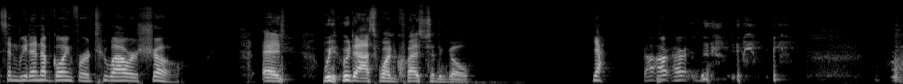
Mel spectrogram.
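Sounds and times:
speech: 0.0s - 4.8s, 5.9s - 8.0s
sharp raspy coughs: 6.6s - 9.0s.

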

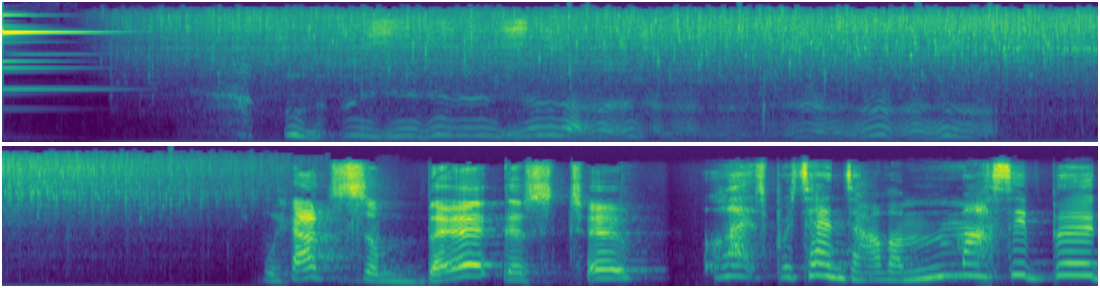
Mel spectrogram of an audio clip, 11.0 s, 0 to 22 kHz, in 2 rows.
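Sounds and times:
short chime: 0.0s - 0.7s
voices imitating a sausage sizzling on a barbecue: 0.7s - 7.3s
speech: 1.4s - 5.2s, 6.8s - 10.9s.

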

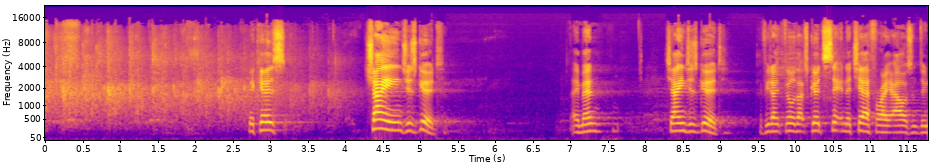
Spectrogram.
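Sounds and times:
church congregation applause: 0.0s - 4.1s
speech: 2.7s - 3.3s, 4.3s - 5.5s, 7.0s - 11.7s.

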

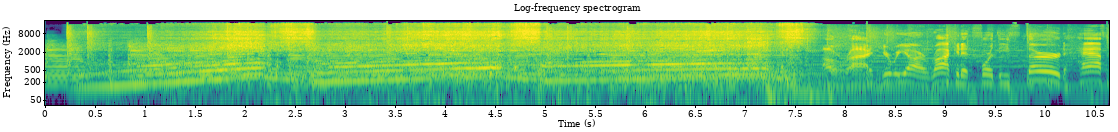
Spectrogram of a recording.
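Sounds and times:
car engine revving through gear changes: 0.2s - 8.1s
tires screeching: 0.3s - 8.0s
speech: 8.6s - 10.6s.

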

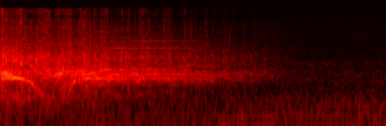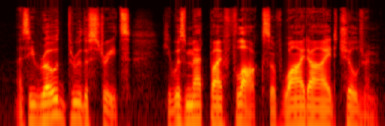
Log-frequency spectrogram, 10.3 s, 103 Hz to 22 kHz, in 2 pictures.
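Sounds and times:
large crowd cheering and clapping: 0.0s - 3.8s
brief rising whistle: 1.2s - 3.1s
speech: 5.4s - 10.2s.

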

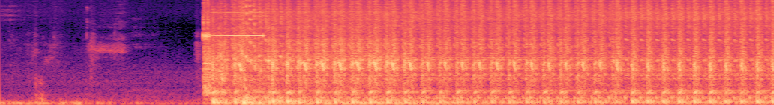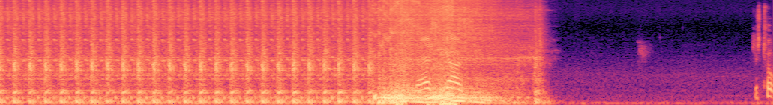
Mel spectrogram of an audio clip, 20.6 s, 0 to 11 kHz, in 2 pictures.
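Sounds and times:
tuk-tuk engine started by hotwiring: 2.7s - 17.7s.

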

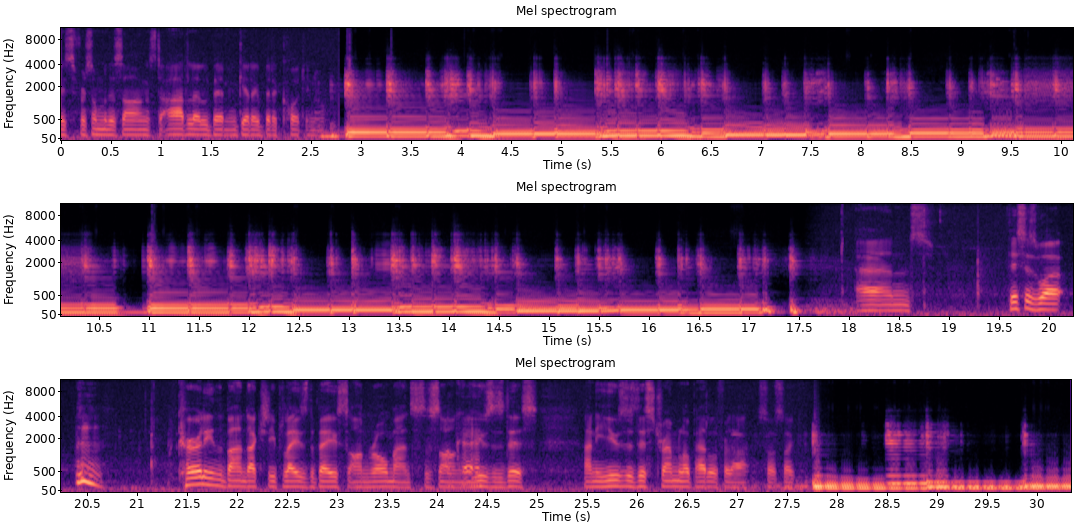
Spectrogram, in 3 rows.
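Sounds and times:
speech: 0.0s - 3.1s, 19.6s - 20.7s, 21.4s - 27.8s, 28.5s - 29.1s
instrument played through an overdrive distortion pedal: 2.7s - 18.5s, 27.6s - 30.3s.

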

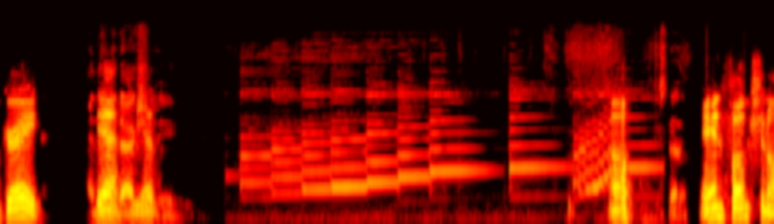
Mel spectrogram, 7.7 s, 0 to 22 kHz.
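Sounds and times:
speech: 0.0s - 1.8s, 6.1s - 7.7s
tinny electronic melody from a musical piano tie: 2.3s - 6.9s.

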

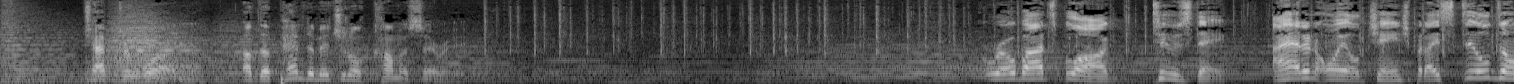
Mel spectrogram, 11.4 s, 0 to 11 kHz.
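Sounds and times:
speech: 0.7s - 3.6s, 7.4s - 11.3s
keyboard keystroke clicks: 3.6s - 7.8s, 8.4s - 11.3s.

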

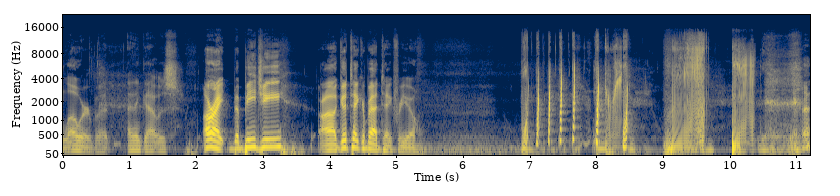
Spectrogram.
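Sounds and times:
speech: 0.0s - 5.4s, 6.9s - 7.2s, 8.3s - 8.6s, 10.5s - 11.1s
wet sputtering fart noises: 6.8s - 10.5s.

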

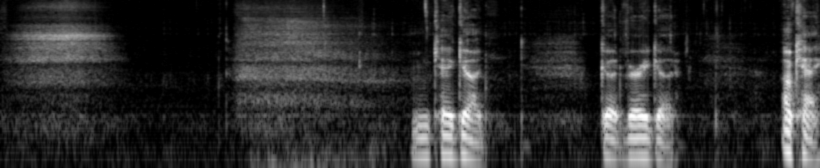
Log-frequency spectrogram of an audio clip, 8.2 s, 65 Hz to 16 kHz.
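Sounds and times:
person breathing deeply: 0.0s - 1.3s, 2.2s - 4.3s, 5.2s - 5.9s
speech: 4.1s - 5.0s, 6.0s - 6.9s, 7.8s - 8.1s.

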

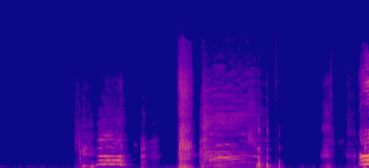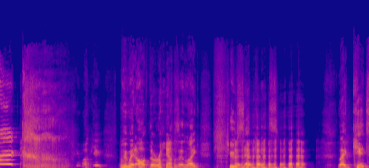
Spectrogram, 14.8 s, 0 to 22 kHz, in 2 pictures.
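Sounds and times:
person making sputtering mouth noises imitating a fart: 3.6s - 4.1s, 7.8s - 8.9s
laughter: 4.0s - 5.6s, 8.9s - 13.6s
speech: 9.4s - 14.7s.

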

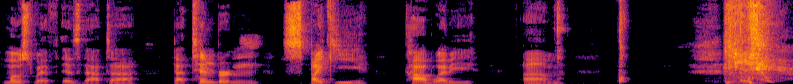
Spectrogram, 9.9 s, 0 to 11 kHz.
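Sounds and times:
speech: 0.0s - 7.1s
loud sneeze: 9.0s - 9.8s.

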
